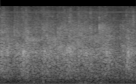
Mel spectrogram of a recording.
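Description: An audience applauds Murphy Robinson and his General Service team at the request of Mayor Michael B. Hancock, many hands clapping in a dense, steady wash of sound at an even, moderate loudness, with no voices rising above it.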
